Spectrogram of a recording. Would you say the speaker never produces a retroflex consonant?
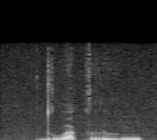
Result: yes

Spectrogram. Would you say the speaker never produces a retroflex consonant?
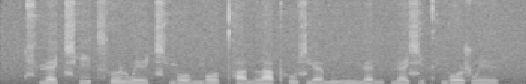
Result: no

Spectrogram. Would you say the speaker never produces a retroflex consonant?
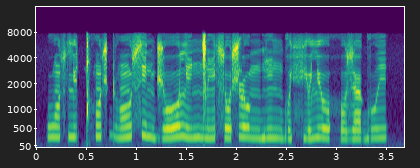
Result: no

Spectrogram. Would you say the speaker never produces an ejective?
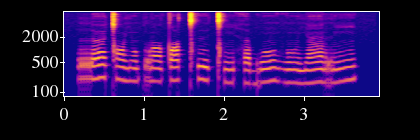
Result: yes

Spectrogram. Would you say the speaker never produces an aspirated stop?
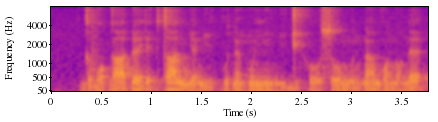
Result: yes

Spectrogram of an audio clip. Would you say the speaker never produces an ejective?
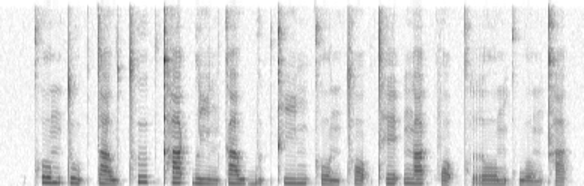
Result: yes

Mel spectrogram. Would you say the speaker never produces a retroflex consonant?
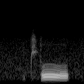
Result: yes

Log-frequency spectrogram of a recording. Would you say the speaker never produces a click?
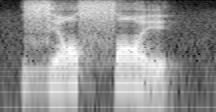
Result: yes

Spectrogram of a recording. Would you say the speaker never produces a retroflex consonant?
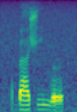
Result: yes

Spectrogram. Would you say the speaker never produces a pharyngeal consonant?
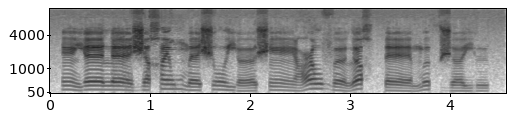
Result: no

